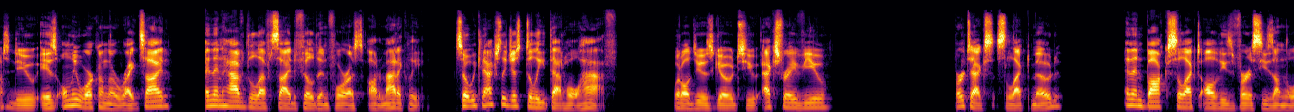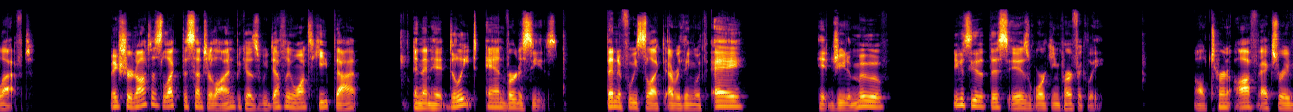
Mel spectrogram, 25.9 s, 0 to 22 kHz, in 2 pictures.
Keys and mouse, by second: 4.8 KP_1, 7.5 click, 8.0 click, 9.3 1, 10.8-13.2 drag, 16.6 Delete, 19.8 a, 20.9 g, 24.1 Escape.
